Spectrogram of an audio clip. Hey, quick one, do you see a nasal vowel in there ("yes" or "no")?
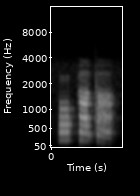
yes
